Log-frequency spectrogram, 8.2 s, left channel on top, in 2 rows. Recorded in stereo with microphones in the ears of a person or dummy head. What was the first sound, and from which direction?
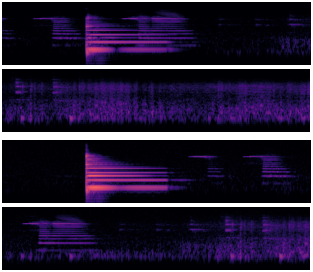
A guitar, 45° right (ahead or behind).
